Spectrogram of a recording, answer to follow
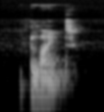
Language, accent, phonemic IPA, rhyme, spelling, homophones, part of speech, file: English, Southern England, /blaɪt/, -aɪt, blight, blite, noun / verb, LL-Q1860 (eng)-blight.wav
